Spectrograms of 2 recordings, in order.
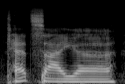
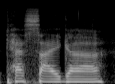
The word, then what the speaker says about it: Tessaiga: But your pick right now is Tetsaiga or Tessaiga, however you want to pronounce it, from Inuyasha, the titular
